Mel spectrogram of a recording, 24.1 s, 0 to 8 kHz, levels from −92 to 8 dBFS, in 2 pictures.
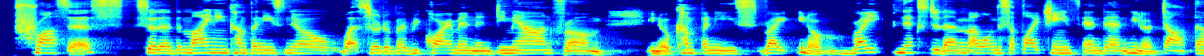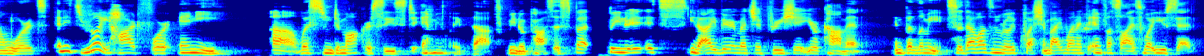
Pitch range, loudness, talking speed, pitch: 155-180 Hz, -18 LUFS, 205 wpm, 170 Hz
